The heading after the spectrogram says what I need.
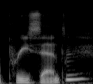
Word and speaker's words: present: And two-syllable verbs often stress the second syllable, like record or present.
